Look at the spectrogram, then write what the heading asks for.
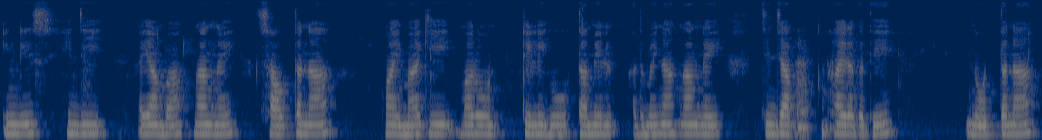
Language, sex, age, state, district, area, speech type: Manipuri, female, 45-60, Manipur, Tengnoupal, urban, spontaneous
